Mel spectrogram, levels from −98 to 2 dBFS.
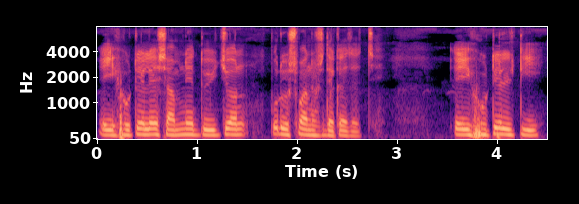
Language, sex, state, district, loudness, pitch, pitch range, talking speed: Bengali, male, Assam, Hailakandi, -17 LUFS, 145 Hz, 135-150 Hz, 160 wpm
